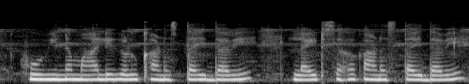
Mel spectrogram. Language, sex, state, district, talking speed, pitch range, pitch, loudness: Kannada, female, Karnataka, Bidar, 100 wpm, 220-230 Hz, 225 Hz, -13 LUFS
